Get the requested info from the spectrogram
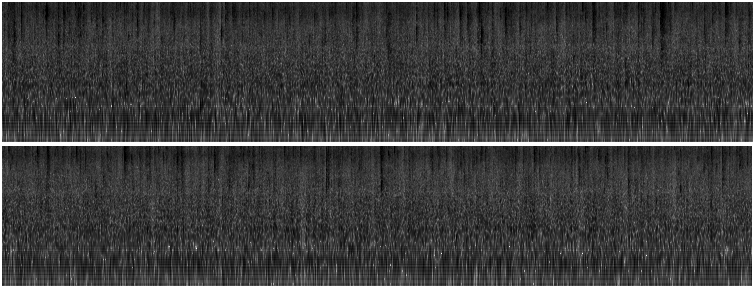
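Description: Rain falling on plastic: a steady hiss of rain with many sharp, separate ticks of drops striking the plastic.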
